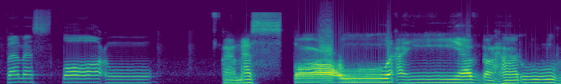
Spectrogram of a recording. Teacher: সিন আরো পাতলা করেন যেন তয়ের মতো মোটা না আসে।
